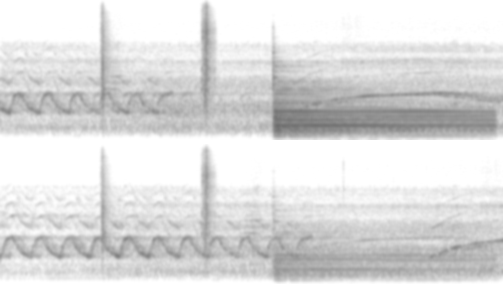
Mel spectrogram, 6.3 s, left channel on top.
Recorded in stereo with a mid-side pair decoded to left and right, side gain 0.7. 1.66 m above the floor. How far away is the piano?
About 0.6 m.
